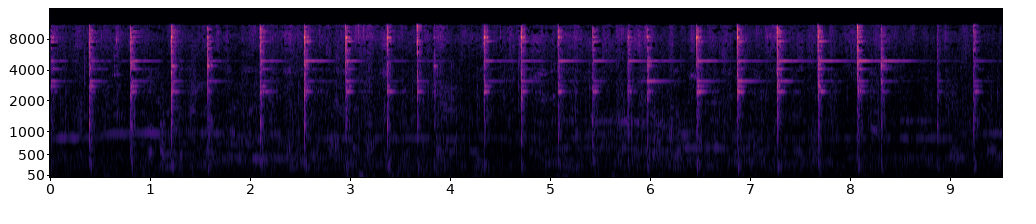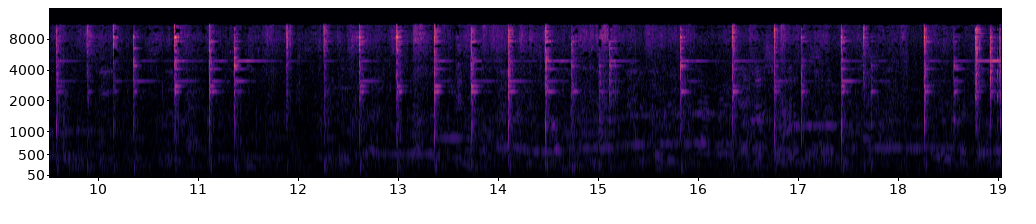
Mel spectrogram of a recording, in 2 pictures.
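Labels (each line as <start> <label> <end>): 0.3 Footsteps and voices in a crowd are combined with rhythmic hammering on an anvil, with music heard in the background, creating a lively and industrious atmosphere. 19.0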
